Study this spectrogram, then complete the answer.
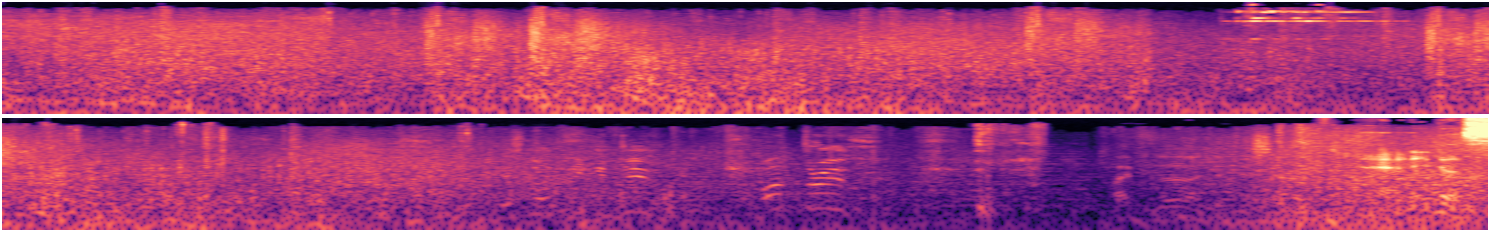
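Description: A dragon's fire-breathing strafing run over ancient ruins in a fantasy action game, a roaring, rumbling blast with creaking mechanical textures that swells and fades, loud, with someone talking over it.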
